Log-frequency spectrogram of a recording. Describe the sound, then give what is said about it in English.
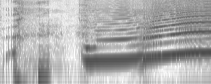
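After two short vocal grunts, a single voice launches into a loud, sustained wail that slowly rises in pitch, imitating a police siren for about a second and a half. “Can anyone do a good cop siren impression?”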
